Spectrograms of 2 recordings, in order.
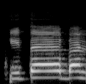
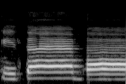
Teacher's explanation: তো এরকম যদি থাকে, দুই জবরের তানবিনের পরে যদি খালি আলিফ আসে, তাহলে এখান থেকে একটা জবর বাদ দিব। একটা জবর এখান থেকে বাদ দিয়ে আর একটা জবর থাকবে, সেই জবরটাকে ধরে এক আলিফ টেনে পড়বো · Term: মাদ্দে ইওয়াজ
